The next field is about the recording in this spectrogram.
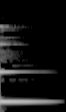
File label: Key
